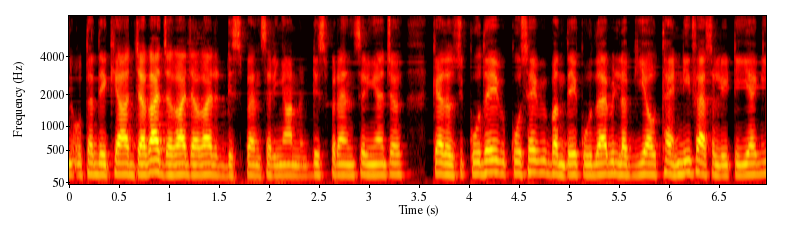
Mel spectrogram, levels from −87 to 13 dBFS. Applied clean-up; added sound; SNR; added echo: neural mask model DeepFilterNet 3.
